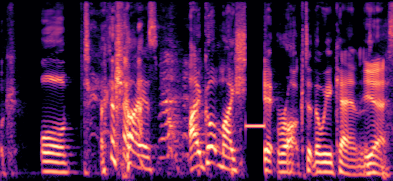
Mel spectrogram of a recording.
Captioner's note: beep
